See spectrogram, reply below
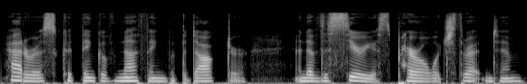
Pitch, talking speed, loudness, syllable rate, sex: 150 Hz, 180 wpm, -18 LUFS, 5.3 syllables/s, female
